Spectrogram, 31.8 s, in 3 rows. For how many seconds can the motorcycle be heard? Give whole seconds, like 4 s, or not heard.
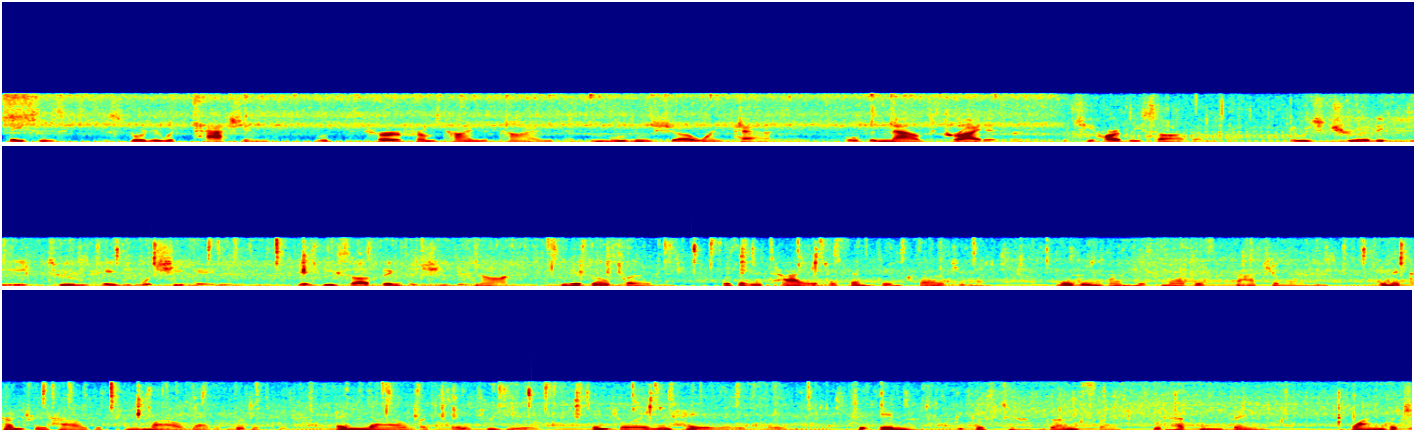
32 s.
